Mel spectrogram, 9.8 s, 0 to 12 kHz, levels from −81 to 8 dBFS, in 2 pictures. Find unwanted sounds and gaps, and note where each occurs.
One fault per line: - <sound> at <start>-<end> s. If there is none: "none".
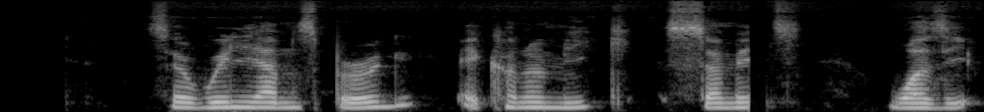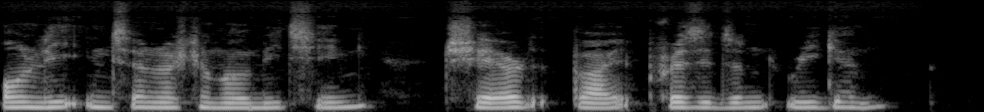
- dropout at 3.7-3.8 s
